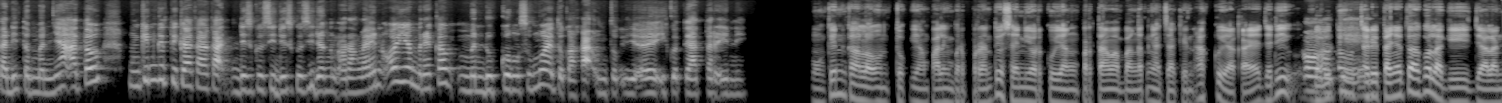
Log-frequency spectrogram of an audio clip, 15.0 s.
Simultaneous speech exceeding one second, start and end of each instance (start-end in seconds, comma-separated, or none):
none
